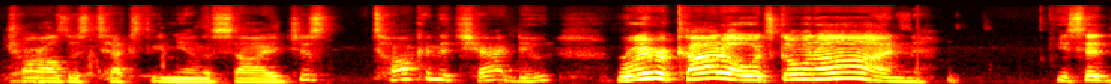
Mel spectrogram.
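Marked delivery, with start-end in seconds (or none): 4.1-6.2 loud, higher, drawn-out hail; calling out a greeting. Real, not acted. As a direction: hail a viewer loudly, stretching the end. Hailing a viewer in the chat.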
